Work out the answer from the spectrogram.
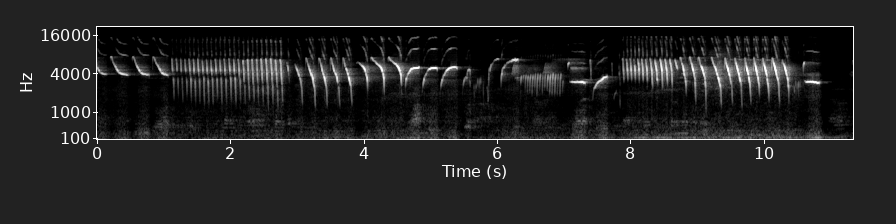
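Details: Canary singing as a training model for other canaries: high buzzy trills, liquid upslurred whistles and clusters of quick falling notes alternate in a loud, unbroken, varied phrase lasting over ten seconds.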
